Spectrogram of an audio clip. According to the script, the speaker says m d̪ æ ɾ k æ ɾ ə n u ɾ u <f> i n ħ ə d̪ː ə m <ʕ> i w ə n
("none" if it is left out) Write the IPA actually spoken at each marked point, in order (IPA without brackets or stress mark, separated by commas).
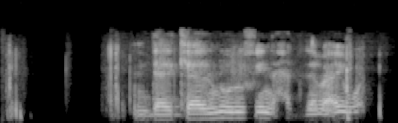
f, ʕ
